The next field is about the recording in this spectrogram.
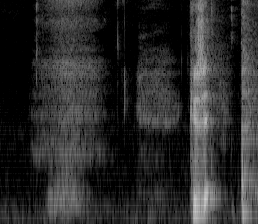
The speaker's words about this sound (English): excuse me, I'm coughing.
